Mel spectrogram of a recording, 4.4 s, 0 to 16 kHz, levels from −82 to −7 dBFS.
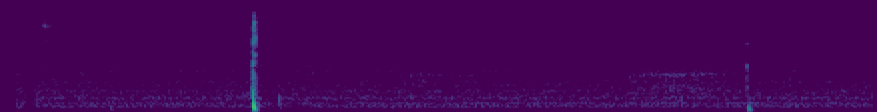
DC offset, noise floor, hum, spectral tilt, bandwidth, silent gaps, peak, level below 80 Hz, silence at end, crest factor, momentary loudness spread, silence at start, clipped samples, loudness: under 0.1%; -71 dBFS; none; -5.5 dB/octave; 11 kHz; none; -18 dBFS; -68 dBFS; 3.1 s; 32 dB; 29 LU; 1.25 s; under 0.1%; -41 LUFS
